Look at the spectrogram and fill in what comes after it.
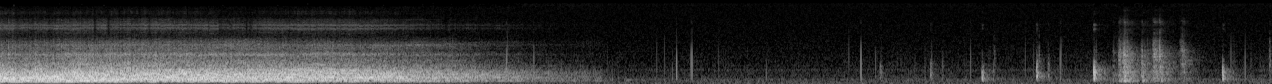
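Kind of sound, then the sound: vehicle, airplane flying overhead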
